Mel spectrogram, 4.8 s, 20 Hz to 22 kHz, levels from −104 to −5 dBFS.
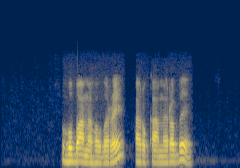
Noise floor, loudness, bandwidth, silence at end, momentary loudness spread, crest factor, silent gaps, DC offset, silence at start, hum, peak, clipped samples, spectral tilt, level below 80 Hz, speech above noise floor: -82 dBFS; -17 LUFS; 4.3 kHz; 1 s; 8 LU; 18 dB; none; under 0.1%; 1.25 s; none; 0 dBFS; under 0.1%; -6.5 dB/octave; -60 dBFS; 66 dB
